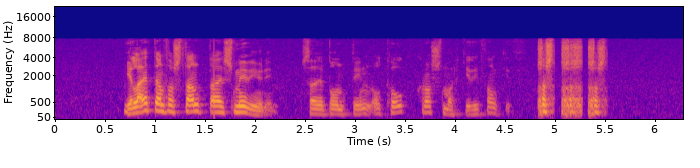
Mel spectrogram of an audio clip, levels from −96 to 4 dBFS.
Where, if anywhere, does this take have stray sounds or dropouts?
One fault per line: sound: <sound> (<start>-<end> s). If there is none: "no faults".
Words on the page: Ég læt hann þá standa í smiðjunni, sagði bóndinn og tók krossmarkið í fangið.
sound: laugh (4.8-5.5 s)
